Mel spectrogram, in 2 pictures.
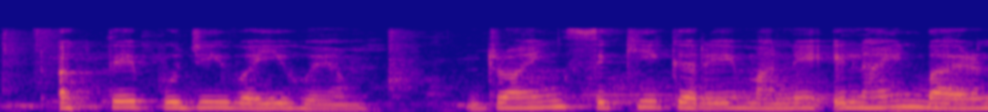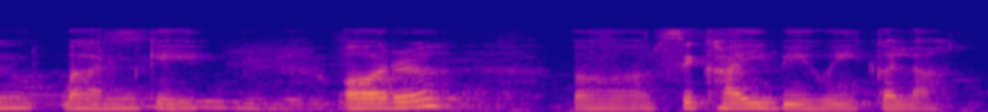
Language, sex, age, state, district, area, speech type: Sindhi, female, 45-60, Uttar Pradesh, Lucknow, urban, spontaneous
